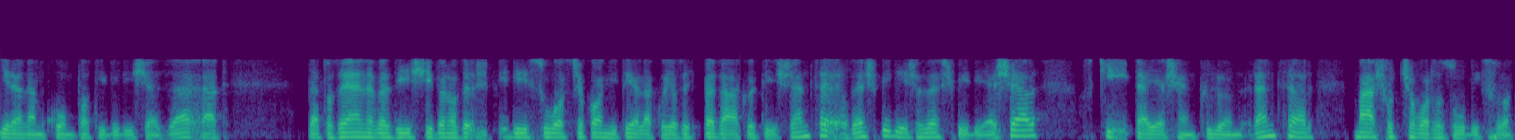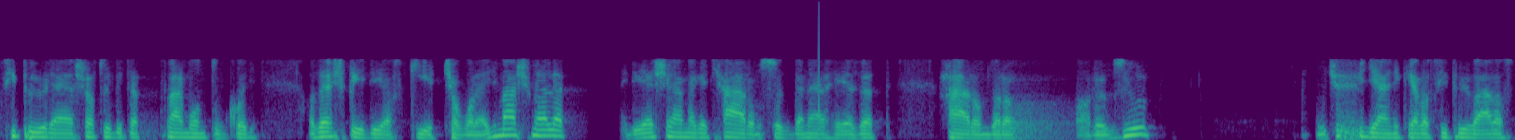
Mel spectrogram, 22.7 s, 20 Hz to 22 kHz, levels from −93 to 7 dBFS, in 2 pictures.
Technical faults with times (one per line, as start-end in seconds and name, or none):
0.00-22.73 G.729 codec
1.42-1.60 VoIP packet loss concealed by the speech codec
3.50-3.83 VoIP packet loss concealed by the speech codec
5.55 audio missing between chunks
6.18-6.38 VoIP packet loss concealed by the speech codec
8.32-8.49 VoIP packet loss concealed by the speech codec
11.53 audio missing between chunks
12.40-12.57 VoIP packet loss concealed by the speech codec
15.62-16.08 VoIP packet loss concealed by the speech codec
17.50 audio missing between chunks
18.95-19.53 VoIP packet loss concealed by the speech codec
21.40-21.59 VoIP packet loss concealed by the speech codec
